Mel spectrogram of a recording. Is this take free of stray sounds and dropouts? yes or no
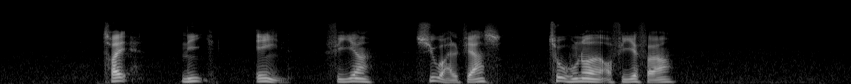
yes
